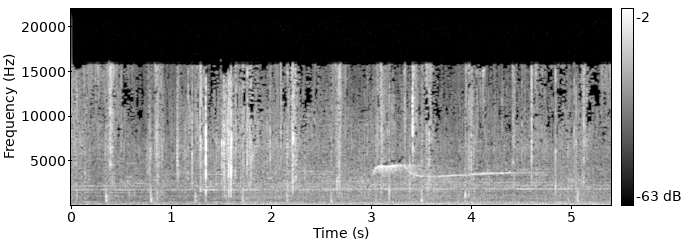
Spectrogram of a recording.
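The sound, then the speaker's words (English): A man following behind on a street makes a steady run of hard, sharp footsteps on pavement, evenly paced and slightly echoing, over a low background rumble, with a thin high whistle passing briefly midway. “But his footsteps echoed in my ears.”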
